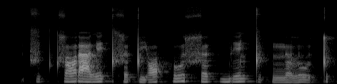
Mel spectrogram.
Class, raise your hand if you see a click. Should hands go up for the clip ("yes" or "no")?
no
